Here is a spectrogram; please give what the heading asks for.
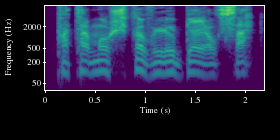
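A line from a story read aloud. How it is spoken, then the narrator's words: Grumbling. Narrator (Russian): проворчал Скрудж таким тоном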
